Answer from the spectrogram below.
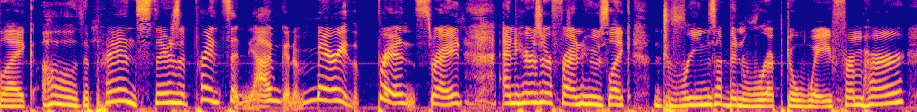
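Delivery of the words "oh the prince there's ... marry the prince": lightly gushing, higher-pitched swoon; happy place. Acted. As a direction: mimic her dreamy delight over a prince. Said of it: "in her happy place".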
